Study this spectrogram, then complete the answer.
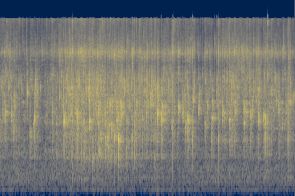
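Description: Gulab jamun frying in hot ghee: a steady, dense crackling sizzle with bubbly spits, close and fairly loud, continuous throughout and with no talking.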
